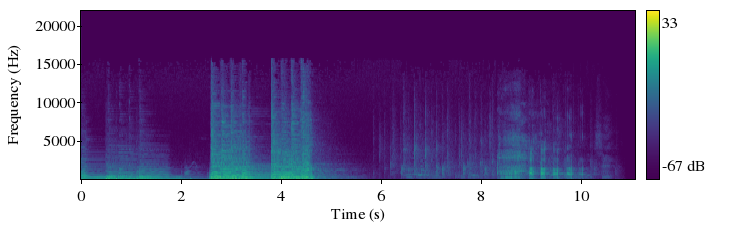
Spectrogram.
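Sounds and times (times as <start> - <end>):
audience clapping: 5.8 - 10.9
short laugh: 8.4 - 10.1.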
